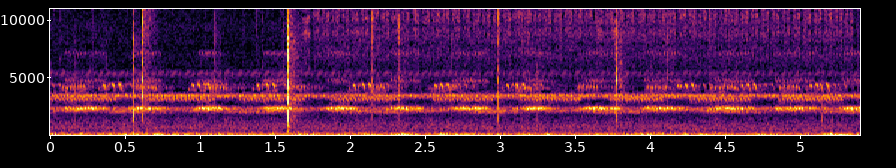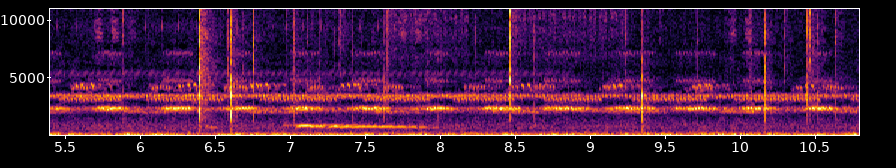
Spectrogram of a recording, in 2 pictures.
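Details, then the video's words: Night chorus of crickets near a campfire: continuous bright, high-pitched trilling that never pauses, over crackling fire pops, with one short low owl hoot partway through. "campfire night sounds - with owls and crickets"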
